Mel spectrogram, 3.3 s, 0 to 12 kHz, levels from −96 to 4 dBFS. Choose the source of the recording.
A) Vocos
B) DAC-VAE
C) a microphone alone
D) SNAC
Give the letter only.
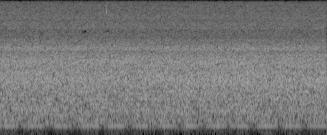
C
